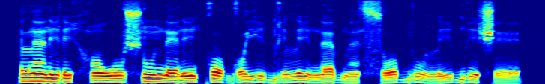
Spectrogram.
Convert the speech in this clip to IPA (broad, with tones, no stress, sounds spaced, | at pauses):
l ɛ̃˦ ɾ i˦ ɾ i˦ h ɔ̃˦ w u˦ ʃ ũ˦ n e˧ ɾ ĩ˦ k o˦˨ ɡ o˨˦ j i˦˨ b i˨˦ l i˦˨ n ɛ˧ b ɛ̃˨ s o˨˦ b u˦˨ l i˨˦ b ĩ˦˨ ʃ e˨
